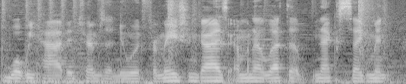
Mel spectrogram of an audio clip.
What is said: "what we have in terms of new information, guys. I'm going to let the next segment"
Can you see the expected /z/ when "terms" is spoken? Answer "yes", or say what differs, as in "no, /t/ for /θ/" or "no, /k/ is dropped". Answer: yes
